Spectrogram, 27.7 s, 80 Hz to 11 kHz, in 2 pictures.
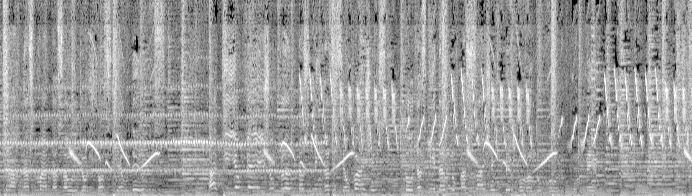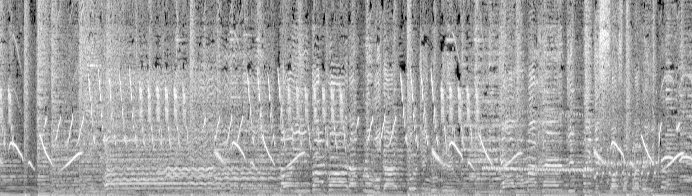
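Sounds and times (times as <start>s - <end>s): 
full musical backing with bass and sustained tones: 0.0s - 27.6s
sparrows chirping: 0.0s - 27.6s
speech: 0.3s - 3.4s, 4.2s - 12.4s.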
